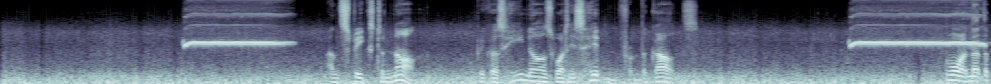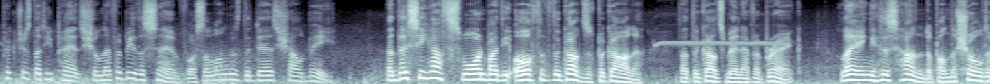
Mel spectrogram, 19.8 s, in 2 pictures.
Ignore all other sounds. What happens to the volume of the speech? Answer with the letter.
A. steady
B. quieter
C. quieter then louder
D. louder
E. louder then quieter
D.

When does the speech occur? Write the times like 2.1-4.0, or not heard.
3.2-7.0, 9.4-19.7.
